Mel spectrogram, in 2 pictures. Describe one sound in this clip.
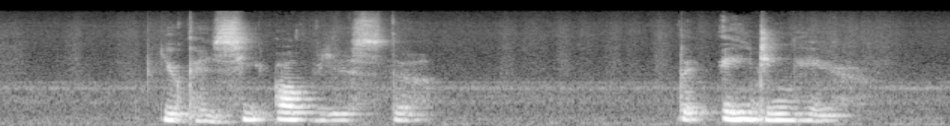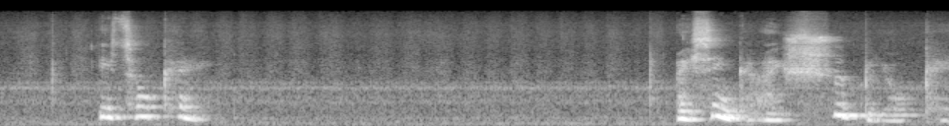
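A middle-aged woman speaks calmly and close by, in short bursts with pauses.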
